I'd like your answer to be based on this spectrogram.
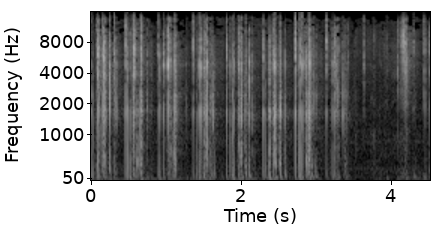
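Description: Long black nails scratch fast across a small, solid piece of black soap held between the fingers and dig into it. The result is a rapid, irregular run of dry, crackly scraping bursts with bright, crunchy texture and quick pauses between strokes.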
